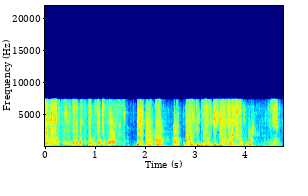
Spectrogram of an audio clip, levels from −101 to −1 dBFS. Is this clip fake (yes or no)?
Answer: no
